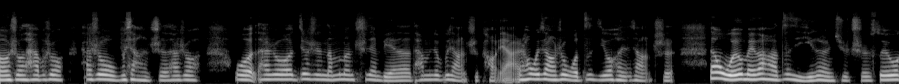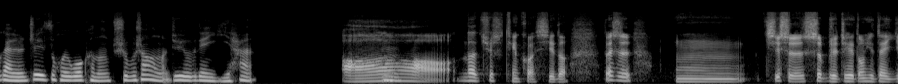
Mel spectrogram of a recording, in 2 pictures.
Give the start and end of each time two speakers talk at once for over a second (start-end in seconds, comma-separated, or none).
none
